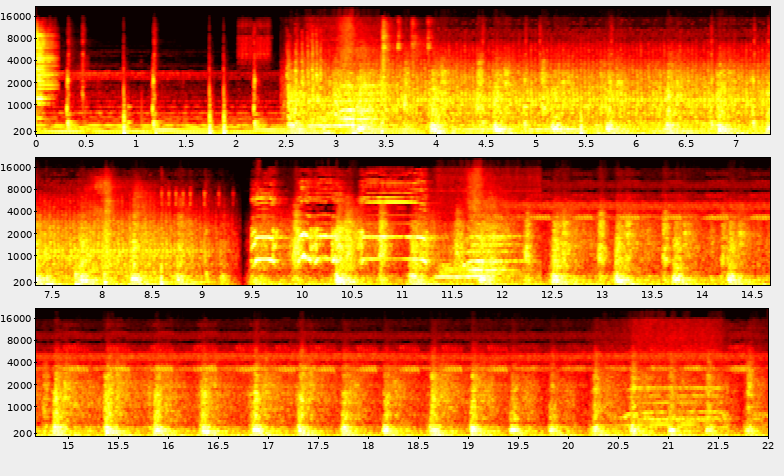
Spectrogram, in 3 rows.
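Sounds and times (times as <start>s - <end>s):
rhythmic chugging: 2.1s - 9.4s, 10.3s - 22.0s
crowing call: 20.4s - 22.0s.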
